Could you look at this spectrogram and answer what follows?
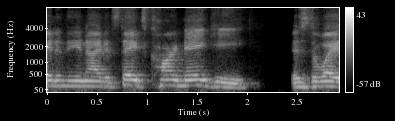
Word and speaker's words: Carnegie: that these instructions came from andrew carnegie now carnegie is the way we say it in the united states carnegie is the way it's actually pronounced but you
